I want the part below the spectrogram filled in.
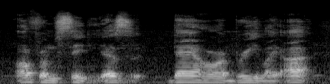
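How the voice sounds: A man speaks at a low pitch with little pitch movement and a slightly mellow tone. Audible room echo is present. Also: moderate pace.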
